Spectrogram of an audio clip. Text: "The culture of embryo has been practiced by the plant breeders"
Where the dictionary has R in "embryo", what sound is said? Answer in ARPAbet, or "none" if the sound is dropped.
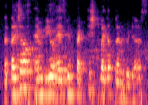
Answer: none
